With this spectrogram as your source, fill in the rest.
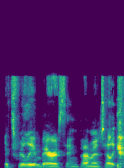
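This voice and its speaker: A middle-aged woman, a coach leading an online workshop, talking in a casual, animated and playful way. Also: low-pitched, rapid-fire. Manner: animated and playful, many fillers like "like".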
